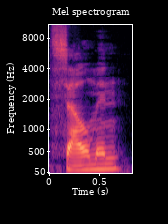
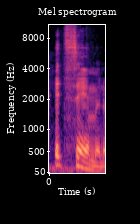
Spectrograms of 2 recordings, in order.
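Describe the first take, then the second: First: "salmon" with a sounded L, SAL-mun; "salmon" mispronounced as SAL-mun, L fully heard; L pronounced in salmon. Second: "salmon" said SAM-un, no L; exasperated correction, "salmon" as SAM-un; silent L in salmon. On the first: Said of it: "people who pronounce the L in salmon". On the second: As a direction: insist on "salmon" with the L left silent. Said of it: "Please pronounce it as salmon". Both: Shown as a demonstration.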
